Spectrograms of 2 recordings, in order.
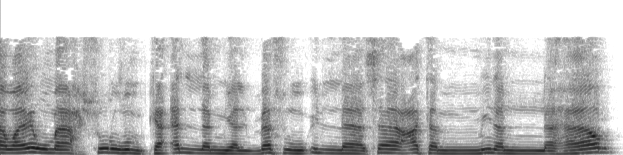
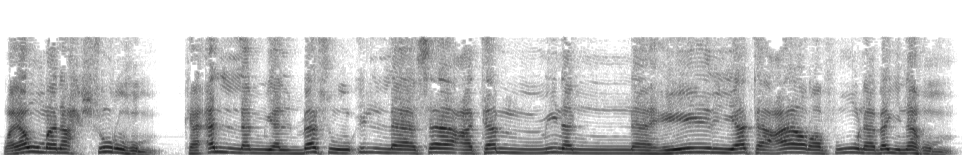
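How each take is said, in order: First: Said in the usual way. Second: نحشرهم begun with n, النهير with a long e; nun and imala. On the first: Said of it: "بنون العظمة وأمال النهار". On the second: Shown as a demonstration. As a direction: recite نحشرهم with n and tilt النهير to "an-naheeri". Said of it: "وأمال النهار هكذا".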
